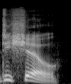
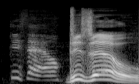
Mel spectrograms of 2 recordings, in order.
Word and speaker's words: Dizel: Is it Dichelle? It's Dizel. Dizel.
